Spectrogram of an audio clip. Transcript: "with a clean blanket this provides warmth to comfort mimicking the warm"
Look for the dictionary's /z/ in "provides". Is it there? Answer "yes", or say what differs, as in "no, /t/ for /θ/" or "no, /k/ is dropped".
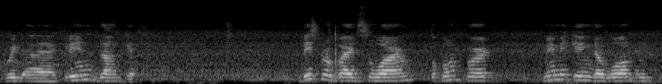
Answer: no, /s/ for /z/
